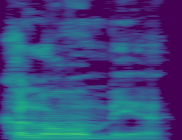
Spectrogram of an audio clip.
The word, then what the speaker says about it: Colombia: You got to say it right. Colombia. He's from Colombia.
